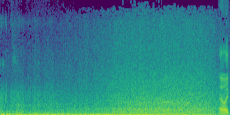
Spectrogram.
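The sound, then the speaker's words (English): A tsunami wave sound effect used as a radio show drop: a loud, steady rushing roar of surging water with a heavy low rumble, cut off at the end by a brief warbling tonal sweep. “Give us that terrible tsunami drop already”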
